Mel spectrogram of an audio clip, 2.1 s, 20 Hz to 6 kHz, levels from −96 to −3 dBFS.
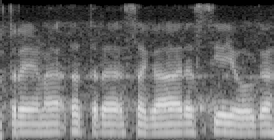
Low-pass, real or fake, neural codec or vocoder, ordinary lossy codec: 5.4 kHz; real; none; none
